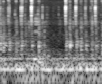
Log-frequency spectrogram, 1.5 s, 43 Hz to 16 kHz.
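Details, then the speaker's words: Case IH 3320 sprayer AIM Command nozzle solenoid whose plunger stuck partway from dirt, after cleaning with carburetor cleaner: quick, even clicks as the plunger moves fully in and out. Solenoid clicking normally. "put it back in and test it again see how it goes goes much smoother all in all the way"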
